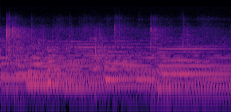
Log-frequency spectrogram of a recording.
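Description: Live piano music: sustained chords changing every half second or so, with a few light taps over them.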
